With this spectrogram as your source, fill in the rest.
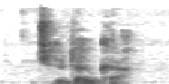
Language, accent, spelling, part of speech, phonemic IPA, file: English, Southern England, judoka, noun, /d͡ʒuːˈdəʊkə/, LL-Q1860 (eng)-judoka.wav
- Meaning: A practitioner of the Japanese martial art of judo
